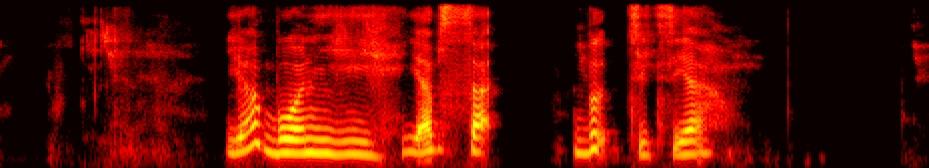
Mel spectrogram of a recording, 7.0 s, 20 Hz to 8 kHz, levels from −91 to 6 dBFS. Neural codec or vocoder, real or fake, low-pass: codec, 16 kHz, 4 kbps, FunCodec, trained on LibriTTS, 50 frames a second; fake; 7.2 kHz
